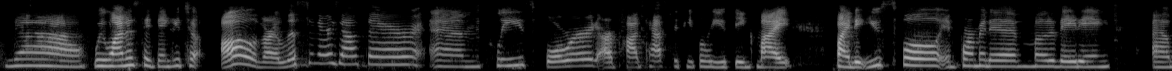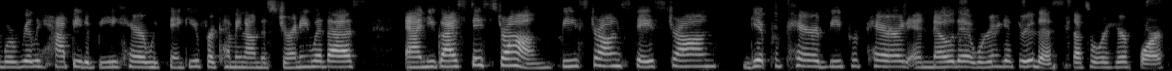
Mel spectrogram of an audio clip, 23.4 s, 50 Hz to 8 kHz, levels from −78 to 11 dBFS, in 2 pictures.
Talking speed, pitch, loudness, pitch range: 190 wpm, 240 Hz, -26 LUFS, 220-265 Hz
